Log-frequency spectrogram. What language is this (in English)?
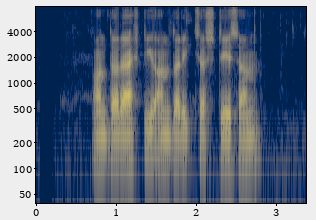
Nepali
